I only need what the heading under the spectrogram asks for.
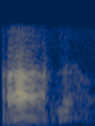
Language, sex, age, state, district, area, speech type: Manipuri, male, 18-30, Manipur, Kangpokpi, urban, conversation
